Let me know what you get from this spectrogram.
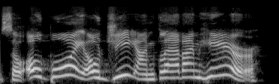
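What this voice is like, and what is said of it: Throaty put-on American accent. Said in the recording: “get your voice in the back of your throat like this ... with your voice in the back of your throat, you've got to add in an American accent.”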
